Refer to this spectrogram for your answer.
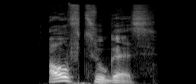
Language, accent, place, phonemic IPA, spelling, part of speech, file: German, Germany, Berlin, /ˈʔaʊ̯fˌtsuːɡəs/, Aufzuges, noun, De-Aufzuges.ogg
- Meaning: genitive singular of Aufzug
